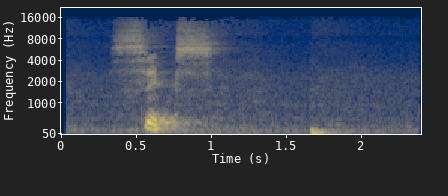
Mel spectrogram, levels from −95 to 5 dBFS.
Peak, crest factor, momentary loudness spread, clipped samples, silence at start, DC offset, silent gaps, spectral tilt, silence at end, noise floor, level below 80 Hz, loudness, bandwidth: -2 dBFS; 22 dB; 21 LU; under 0.1%; 0.35 s; under 0.1%; none; -4.5 dB/octave; 0.55 s; -50 dBFS; -42 dBFS; -22 LUFS; 16 kHz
